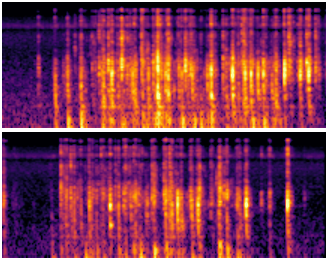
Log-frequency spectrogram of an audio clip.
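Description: A compact white-cased mechanical keyboard with plastic cat-themed keycaps is typed on quickly with fingertips, producing dense runs of short, dry clicks and clacks with a low thock beneath them. One burst of fast typing runs for about four seconds, then a brief pause, then a second burst trails off into a final single keystroke.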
